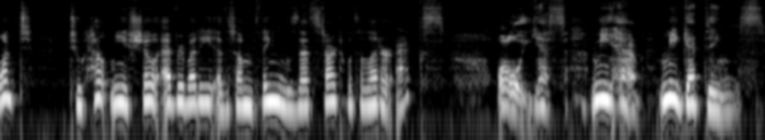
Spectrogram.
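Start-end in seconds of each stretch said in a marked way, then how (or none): 5.0-7.7 put-on furry monster voice. Voicing a reply to an invitation to help with the X page: Cookie Monster voice. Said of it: "Cookie Monster, here we are on the X page".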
